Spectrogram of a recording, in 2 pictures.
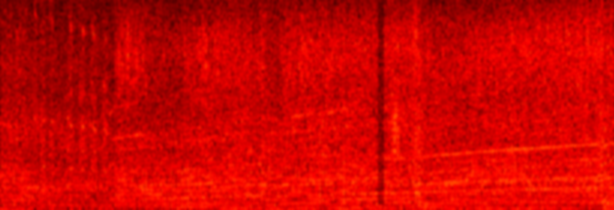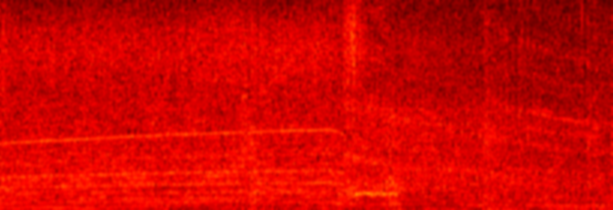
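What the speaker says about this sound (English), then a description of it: "Really love the way you hear the traction control kicking on this game" Racing car engine in an Xbox racing game, with traction control juddering at slow speed: a continuous loud engine drone with rising and falling revs and a rough stuttering texture throughout, no voices.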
